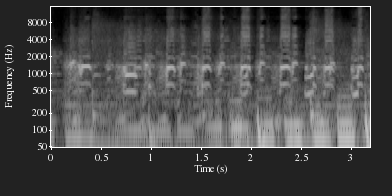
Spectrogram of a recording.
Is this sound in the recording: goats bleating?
no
